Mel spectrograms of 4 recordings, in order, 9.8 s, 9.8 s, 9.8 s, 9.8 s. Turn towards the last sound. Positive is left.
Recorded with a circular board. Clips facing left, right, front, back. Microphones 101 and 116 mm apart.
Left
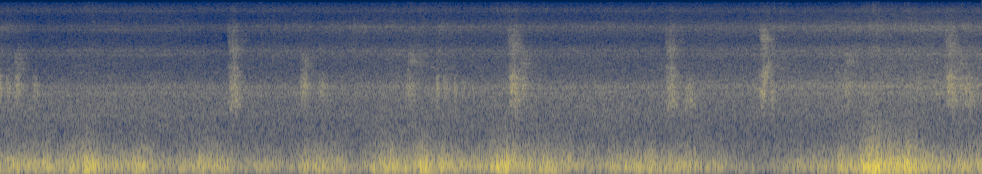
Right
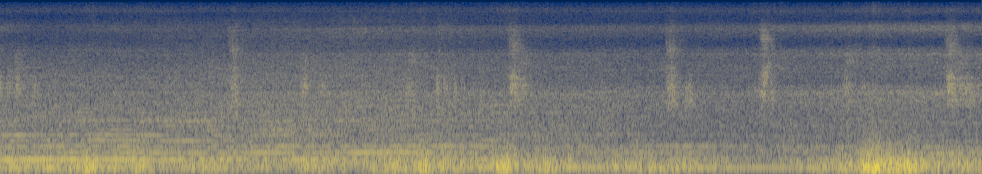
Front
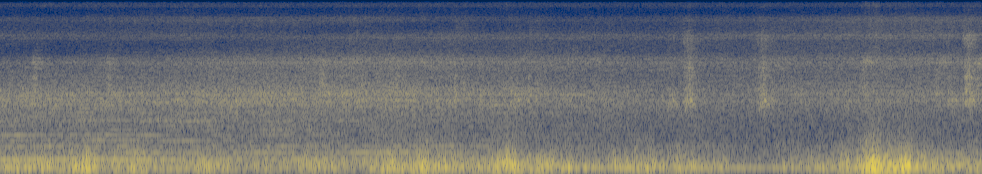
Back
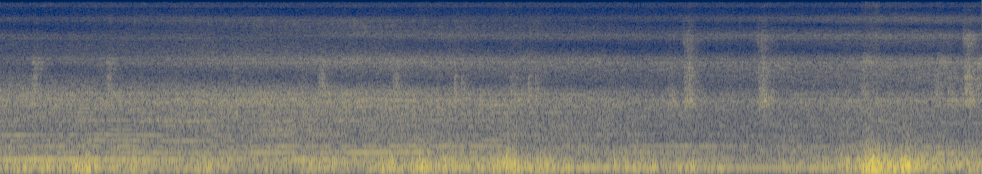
turn(degrees=-135)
